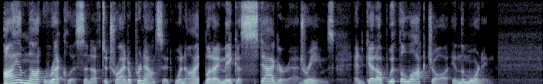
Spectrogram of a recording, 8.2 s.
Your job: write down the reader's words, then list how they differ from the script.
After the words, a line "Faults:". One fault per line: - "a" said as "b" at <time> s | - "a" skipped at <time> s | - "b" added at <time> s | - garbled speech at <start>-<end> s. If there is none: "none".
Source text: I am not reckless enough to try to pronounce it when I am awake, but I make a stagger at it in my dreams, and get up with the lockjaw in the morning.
I am not reckless enough to try to pronounce it when I but I make a stagger at dreams, and get up with the lockjaw in the morning.
Faults:
- "am awake" skipped at 3.0 s
- "it in my" skipped at 4.5 s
